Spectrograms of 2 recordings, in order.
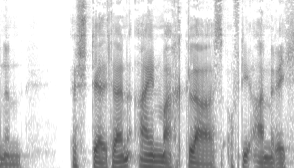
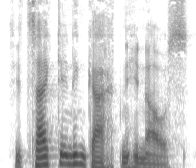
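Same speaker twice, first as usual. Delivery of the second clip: plain reading voice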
